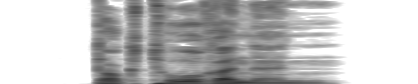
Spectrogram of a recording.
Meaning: plural of Doktorin
- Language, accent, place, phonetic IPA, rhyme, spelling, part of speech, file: German, Germany, Berlin, [dɔkˈtoːʁɪnən], -oːʁɪnən, Doktorinnen, noun, De-Doktorinnen.ogg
